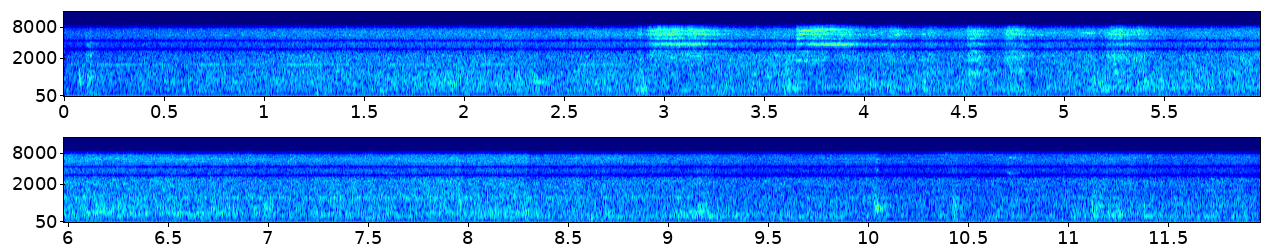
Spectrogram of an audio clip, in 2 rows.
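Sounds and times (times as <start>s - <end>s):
train cars rumbling on rails: 0.0s - 11.9s
high wheel squeals: 3.0s - 4.2s.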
